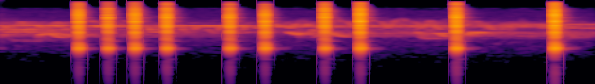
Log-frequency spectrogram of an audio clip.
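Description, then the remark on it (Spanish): A woodpecker, Señor Pico, pecks at its tree trunk: about ten sharp, hollow knocks at uneven intervals, some in quick pairs, over a faint, steady, high-pitched whistling tone. “Ahí está señor Pico, el pájaro carpintero. ¡Toc, toc! Trabajando en su tronco.”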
